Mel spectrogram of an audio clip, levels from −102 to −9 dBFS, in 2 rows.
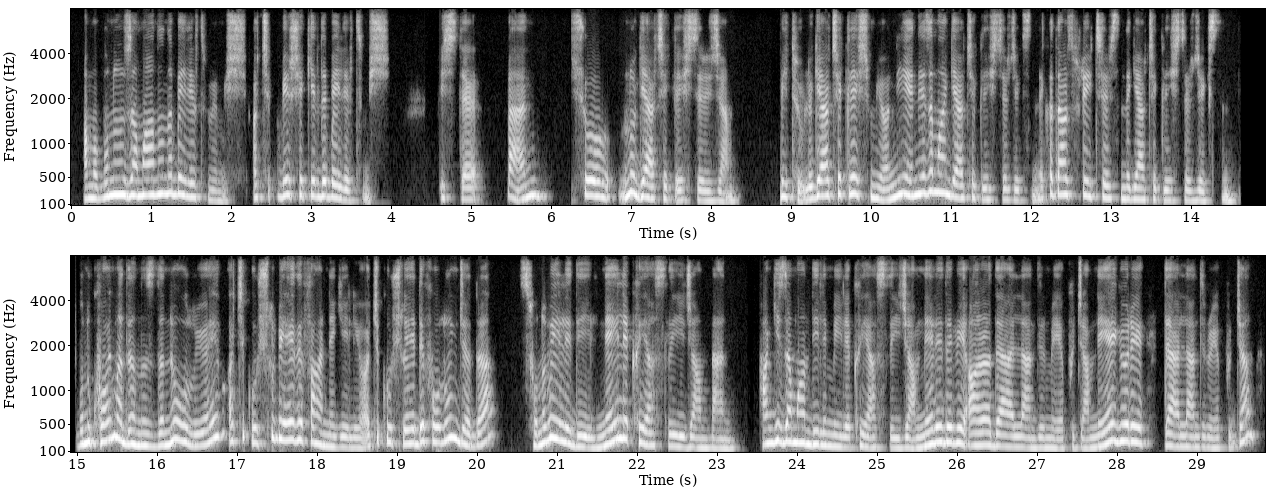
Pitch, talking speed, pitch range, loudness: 195 Hz, 120 wpm, 160-230 Hz, -16 LUFS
